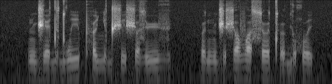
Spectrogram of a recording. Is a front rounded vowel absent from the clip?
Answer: no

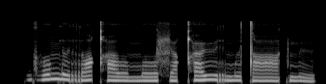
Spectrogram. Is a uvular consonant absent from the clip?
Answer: no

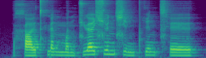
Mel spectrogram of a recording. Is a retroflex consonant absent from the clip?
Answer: yes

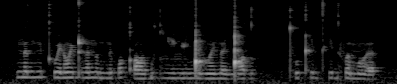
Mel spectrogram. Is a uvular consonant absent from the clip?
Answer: yes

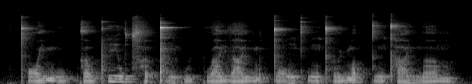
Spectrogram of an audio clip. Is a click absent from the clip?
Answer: yes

